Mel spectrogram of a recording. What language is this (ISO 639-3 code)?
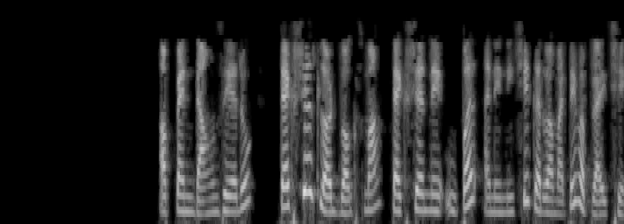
guj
